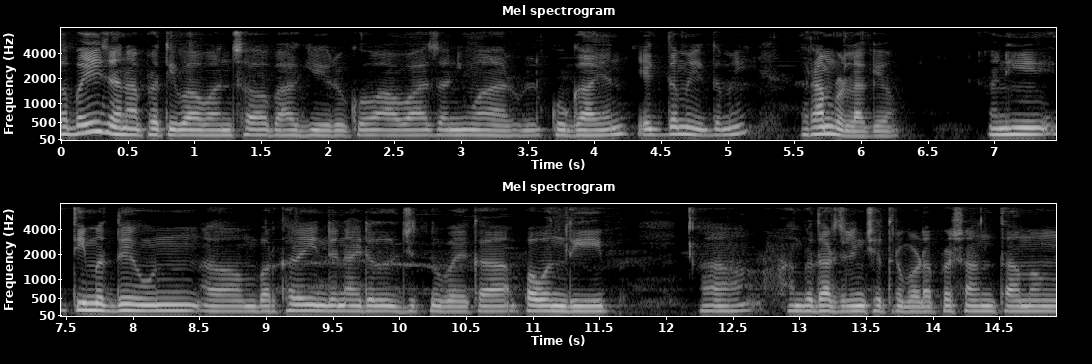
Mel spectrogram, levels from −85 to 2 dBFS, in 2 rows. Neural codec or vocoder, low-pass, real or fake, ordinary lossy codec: none; 7.2 kHz; real; none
